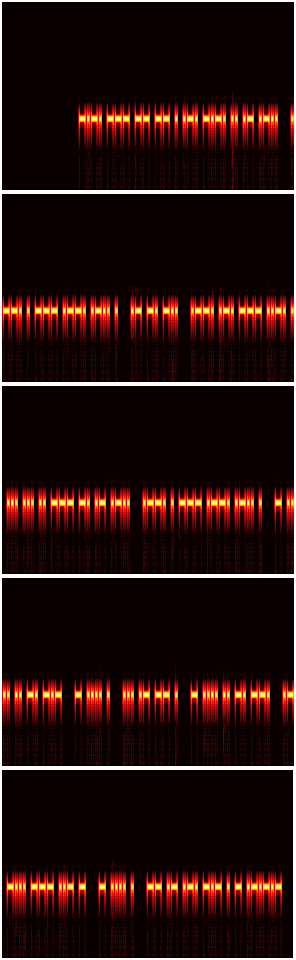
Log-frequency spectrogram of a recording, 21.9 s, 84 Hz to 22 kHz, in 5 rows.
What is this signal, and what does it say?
Morse code, heard as a keyed tone, about 40 wpm, 700 Hz. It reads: COMMERCIAL PEOPLE AND PROFESSIONAL PEOPLE THINK THE SAME THING ABOUT THE MARKET.
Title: Sentences from Top 1000 Words - Review Part 5 - 40wpm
